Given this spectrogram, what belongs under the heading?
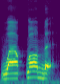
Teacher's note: di ujung ayat ada qalqalah huruf ba yang juga kita harus pantulkan membacanya.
